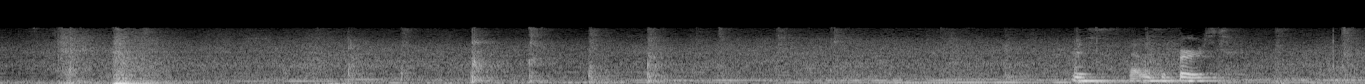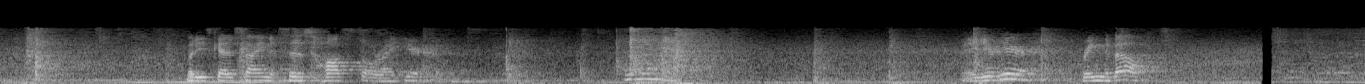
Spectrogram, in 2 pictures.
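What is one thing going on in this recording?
Footsteps climb stone stairs in an echoing stairwell.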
